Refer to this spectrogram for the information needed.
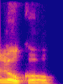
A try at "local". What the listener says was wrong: Now it sounds like you're singing loco.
